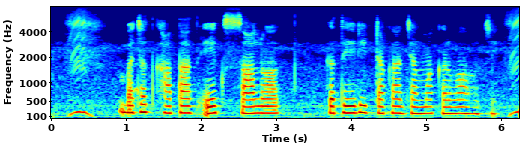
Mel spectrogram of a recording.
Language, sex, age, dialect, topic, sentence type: Magahi, female, 25-30, Northeastern/Surjapuri, banking, question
